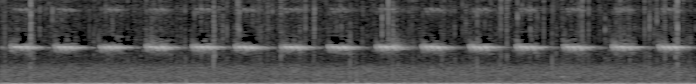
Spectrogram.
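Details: High, pulsing cricket chirps in a night forest by a campfire, evenly spaced at roughly three per second, with faint crackling from the fire and a low background rumble.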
